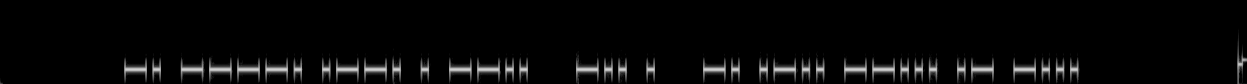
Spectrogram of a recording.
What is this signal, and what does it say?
Morse code, heard as a keyed tone, about 17 wpm, 700 Hz. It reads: N9PEZ DE NL7AB
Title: USA Callsign DE Callsign - 5 Characters - 17wpm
